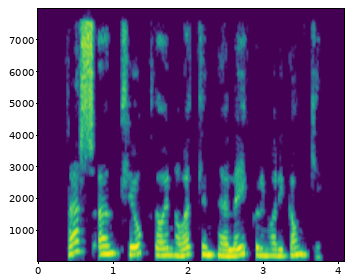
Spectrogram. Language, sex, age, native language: Icelandic, female, 40-49, Icelandic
